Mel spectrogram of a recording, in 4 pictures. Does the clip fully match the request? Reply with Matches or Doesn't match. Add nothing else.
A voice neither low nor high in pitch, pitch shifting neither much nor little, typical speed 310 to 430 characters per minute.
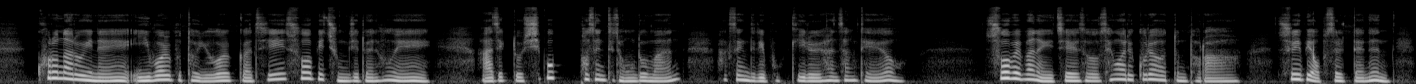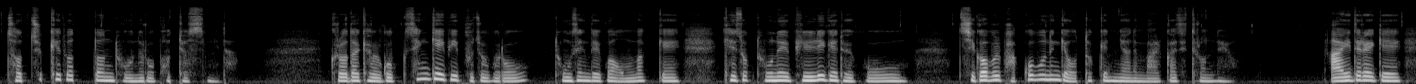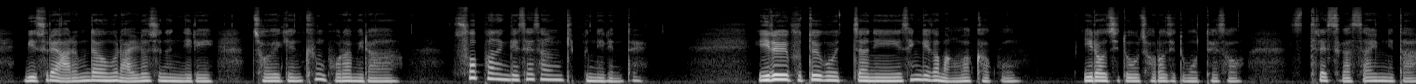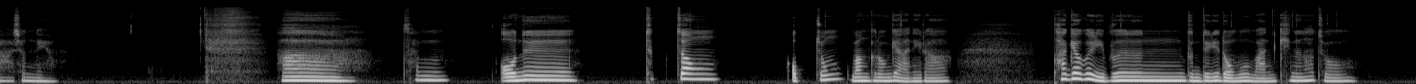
Doesn't match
